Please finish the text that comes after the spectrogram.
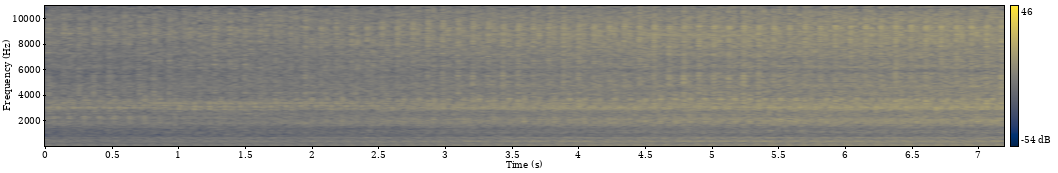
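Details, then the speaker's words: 1964 Oldsmobile 394 V8, just started after sitting, light steady tick about three per second at idle, growing slightly louder, with a small exhaust leak under the manifold; owner suspects low oil pressure, unconfirmed. "it's definitely got a little bit of a tick and that could just be low oil pressure so I got to check that out"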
